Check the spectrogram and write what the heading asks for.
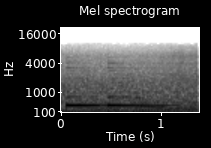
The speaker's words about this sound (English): Just listen to the rhythmic breath and the sound of the waves.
